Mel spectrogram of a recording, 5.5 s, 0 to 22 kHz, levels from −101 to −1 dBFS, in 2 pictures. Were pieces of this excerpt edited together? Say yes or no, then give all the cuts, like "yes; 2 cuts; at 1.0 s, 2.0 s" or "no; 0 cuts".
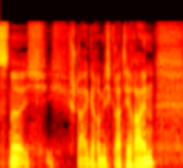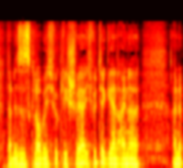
no; 0 cuts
